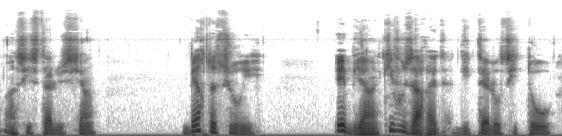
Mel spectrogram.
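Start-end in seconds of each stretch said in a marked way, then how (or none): none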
